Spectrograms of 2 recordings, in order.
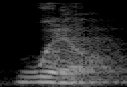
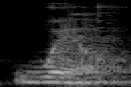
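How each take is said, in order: First: The vowel is open, close to an 'eh' sound. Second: The same.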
